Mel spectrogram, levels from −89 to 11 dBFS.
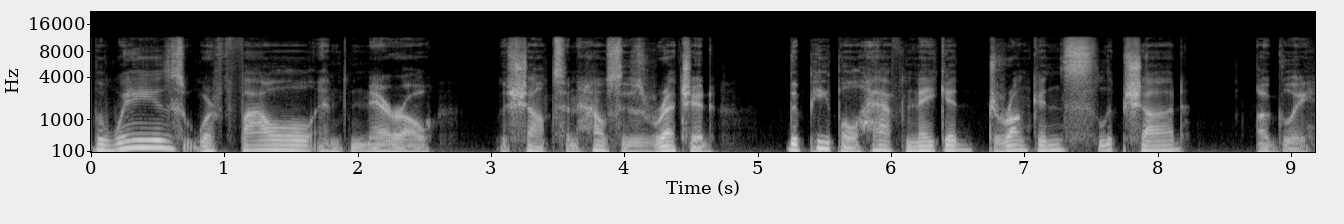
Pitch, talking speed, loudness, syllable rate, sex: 100 Hz, 120 wpm, -18 LUFS, 3.6 syllables/s, male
